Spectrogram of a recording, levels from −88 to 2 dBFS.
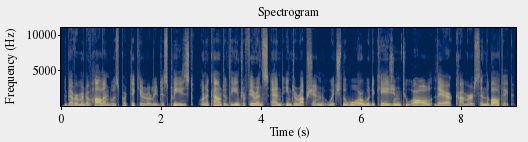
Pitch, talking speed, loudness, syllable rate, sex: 110 Hz, 170 wpm, -21 LUFS, 5.5 syllables/s, male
